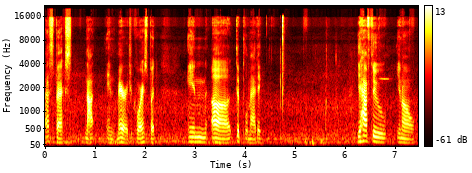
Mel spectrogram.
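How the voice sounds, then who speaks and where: A man hosting a casual live-stream rant at a middling pitch, swearing freely and restarting his sentences again and again. The audio is noisy, with traffic and street sounds behind him. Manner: rambling, profane, with many restarts.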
